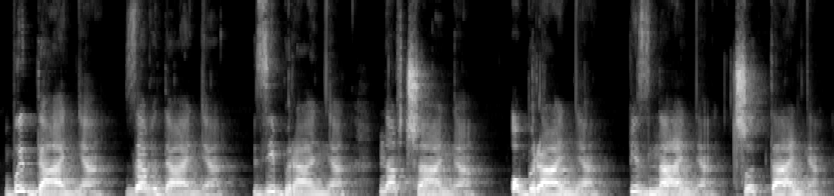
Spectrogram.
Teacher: Більшість іменників, які закінчуються на -ання, мають наголос на -а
